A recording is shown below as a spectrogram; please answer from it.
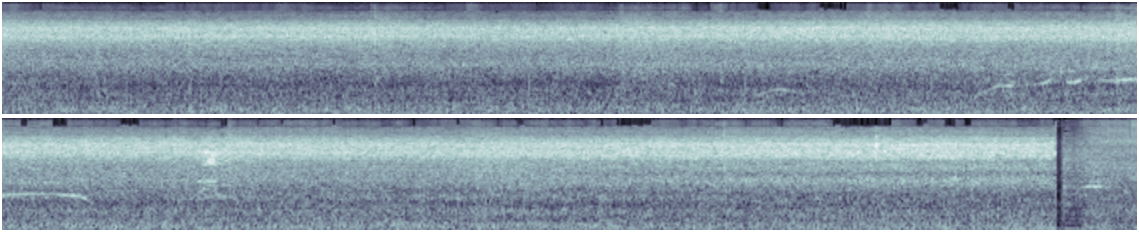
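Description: Ocean surf breaking at Pulau Merah (Red Island) beach in Banyuwangi, heard as a steady, loud roar of waves with wind noise across the microphone, continuous from start to finish.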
